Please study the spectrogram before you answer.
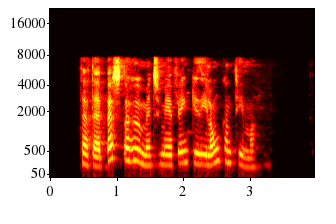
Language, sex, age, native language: Icelandic, female, 30-39, Icelandic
